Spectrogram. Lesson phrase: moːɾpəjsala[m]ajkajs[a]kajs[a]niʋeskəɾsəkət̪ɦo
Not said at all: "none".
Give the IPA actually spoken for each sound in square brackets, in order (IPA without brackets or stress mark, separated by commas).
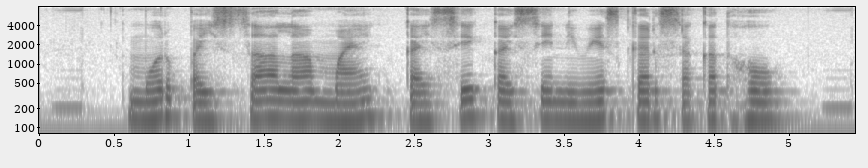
m, e, e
